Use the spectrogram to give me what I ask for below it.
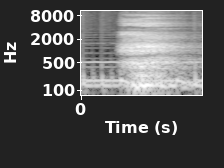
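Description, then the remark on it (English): A single voice imitates a crowd's gasp: after a brief low hum, a sudden loud, breathy rush of air swells and slowly fades over about a second. “That's a gasp of everyone in the crowd.”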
